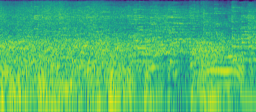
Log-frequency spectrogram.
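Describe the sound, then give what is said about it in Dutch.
A loud crash of shattering glass, dense and noisy across the whole range, with debris crunching and rumbling for a couple of seconds as a car drives into a building. “Er, er rijdt net een, eh, een auto eh, bij ons tegen die, meneer die rijdt eh, de puin eruit.”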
